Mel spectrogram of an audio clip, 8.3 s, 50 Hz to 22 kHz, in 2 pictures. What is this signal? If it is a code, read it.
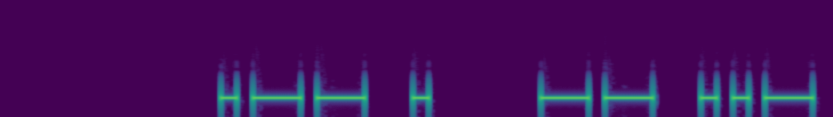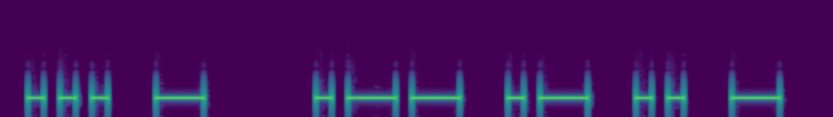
Morse code, heard as a keyed tone, about 15 wpm, 700 Hz. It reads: WE MUST WAIT
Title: Sentences from Top 1300 Words 15wpm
